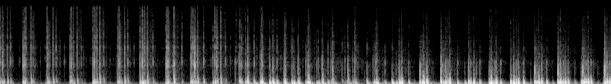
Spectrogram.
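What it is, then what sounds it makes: Cardboard box. Fingertips and nails tap and scratch a small, flat, hollow brown cardboard box with a barcode label, held in both hands. The result is a quick, uneven run of dull, dry, low thuds with almost no ring. The tapping grows louder and denser after the first couple of seconds.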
